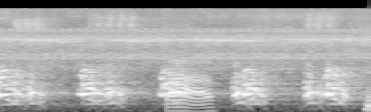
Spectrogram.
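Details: Treeing dogs bark up at raccoons high in a tree on a steep hillside, several coons in sight; short harmonic barks alternate with one longer, lower drawn-out bawl mid-clip.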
